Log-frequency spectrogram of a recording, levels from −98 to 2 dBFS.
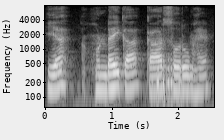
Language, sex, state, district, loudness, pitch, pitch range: Hindi, male, Jharkhand, Ranchi, -17 LUFS, 150 Hz, 140-155 Hz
